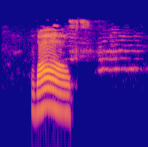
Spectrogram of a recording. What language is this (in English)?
Bashkir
